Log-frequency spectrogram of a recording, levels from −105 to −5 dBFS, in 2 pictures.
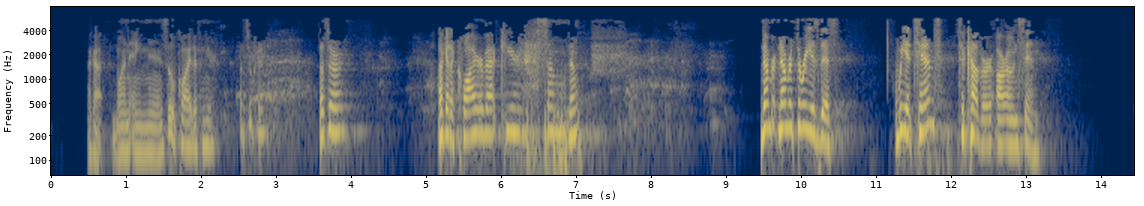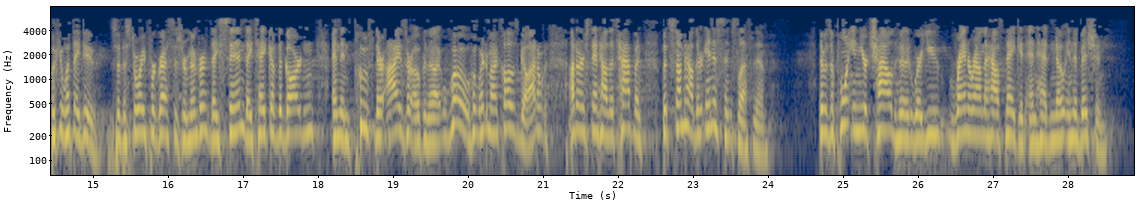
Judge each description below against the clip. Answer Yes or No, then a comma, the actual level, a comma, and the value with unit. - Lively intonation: No, average, 4.1 semitones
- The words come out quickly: Yes, fast, 210 wpm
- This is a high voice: Yes, high, 205 Hz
